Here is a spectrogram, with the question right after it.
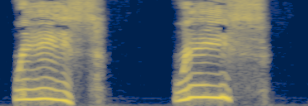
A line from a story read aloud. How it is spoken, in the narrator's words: Haley's screams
